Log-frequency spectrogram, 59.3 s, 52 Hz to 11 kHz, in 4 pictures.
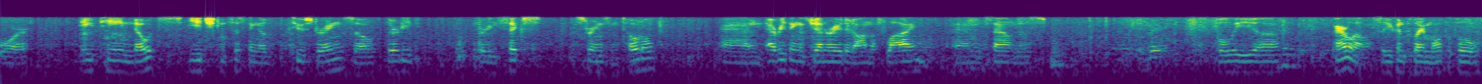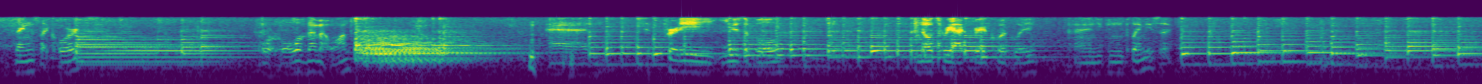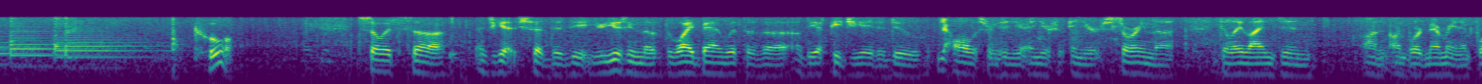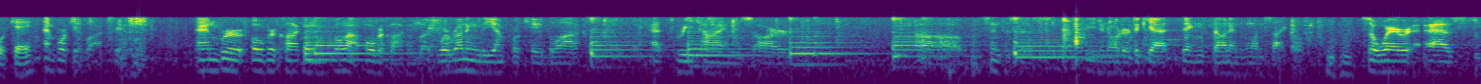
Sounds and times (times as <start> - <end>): Speech: 0.0 - 6.6, 7.2 - 15.8, 17.4 - 18.4, 20.1 - 20.8, 21.4 - 22.7, 23.9 - 26.6, 31.6 - 32.0, 33.2 - 50.4, 51.0 - 52.4, 53.6 - 59.2
Harpsichord: 15.6 - 25.5, 26.6 - 31.4, 50.3 - 55.9.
